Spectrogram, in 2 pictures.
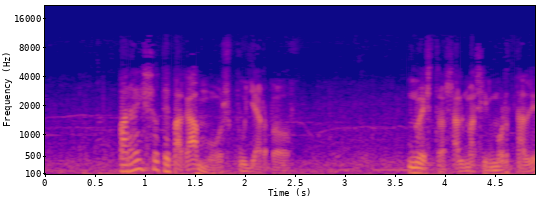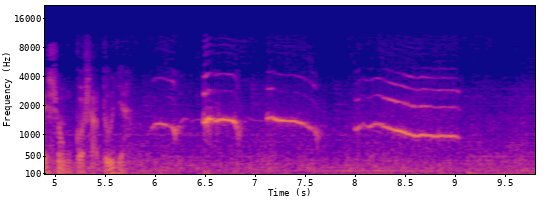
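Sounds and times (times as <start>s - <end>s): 
speech: 0.8s - 2.6s, 3.7s - 6.1s
small dog whining fearfully on a train: 5.9s - 9.5s.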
